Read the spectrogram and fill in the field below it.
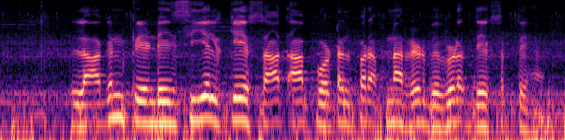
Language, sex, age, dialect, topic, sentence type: Hindi, male, 31-35, Kanauji Braj Bhasha, banking, statement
